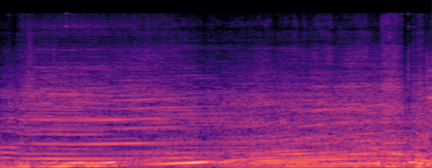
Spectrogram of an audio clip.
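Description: A Ford car's engine, heard from inside the cabin, accelerating hard from a drag-strip launch: the pitch climbs, drops at a gear change about two seconds in, then climbs again.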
